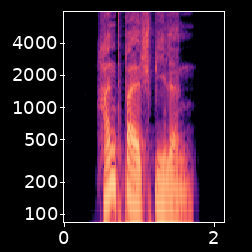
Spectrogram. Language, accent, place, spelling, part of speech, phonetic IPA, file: German, Germany, Berlin, Handballspielen, noun, [ˈhantbalˌʃpiːlən], De-Handballspielen.ogg
- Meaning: dative plural of Handballspiel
